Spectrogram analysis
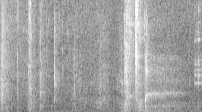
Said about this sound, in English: This is Frontier Co-op that I got it from. And it's in a foil bag that I'm just going to cut open.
